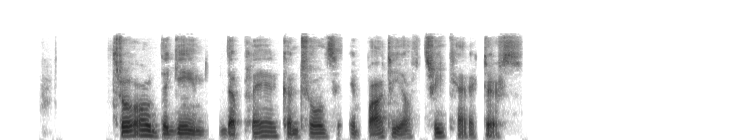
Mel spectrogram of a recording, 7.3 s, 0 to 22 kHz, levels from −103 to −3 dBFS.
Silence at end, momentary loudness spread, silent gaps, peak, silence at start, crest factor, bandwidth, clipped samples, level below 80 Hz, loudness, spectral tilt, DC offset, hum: 2.15 s; 9 LU; 2.14-2.19 s, 4.78-4.83 s; -8 dBFS; 1.15 s; 20 dB; 8 kHz; under 0.1%; -68 dBFS; -26 LUFS; -5 dB/octave; under 0.1%; none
